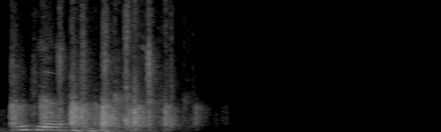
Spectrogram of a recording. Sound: applause

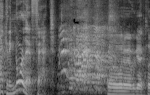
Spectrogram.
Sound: audience laughter

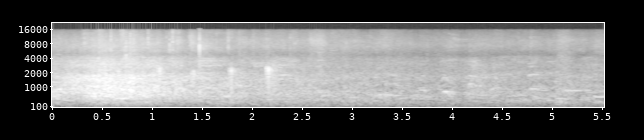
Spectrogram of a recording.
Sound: laughter

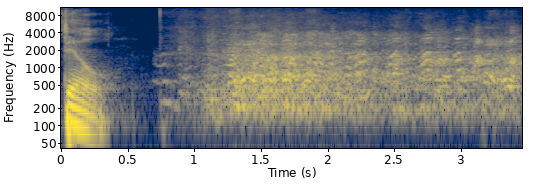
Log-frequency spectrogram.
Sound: audience laughing

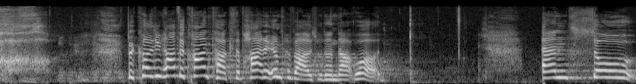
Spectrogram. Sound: laughter

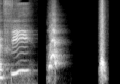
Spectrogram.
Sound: bark!

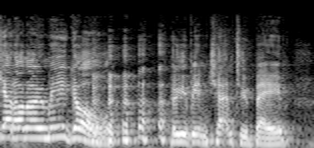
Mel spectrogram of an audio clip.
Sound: Phil laughs

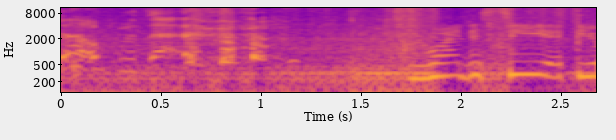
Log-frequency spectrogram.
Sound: laughing

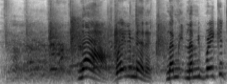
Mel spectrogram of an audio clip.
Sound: applause; laughter

